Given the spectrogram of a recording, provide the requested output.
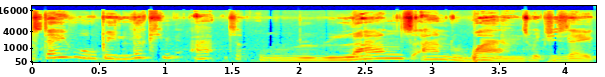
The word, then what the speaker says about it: LAN: have a look at lans and wands a lan stands for local area network and is pronounced like land without the d a lan is a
